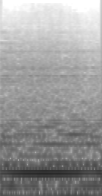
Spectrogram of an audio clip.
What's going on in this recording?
String Slice Long
Slice of sound from one of my audio projects. A stretched sting slice. Edited in Audacity.
Effect, Slice, Snippet, String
